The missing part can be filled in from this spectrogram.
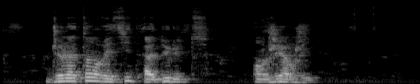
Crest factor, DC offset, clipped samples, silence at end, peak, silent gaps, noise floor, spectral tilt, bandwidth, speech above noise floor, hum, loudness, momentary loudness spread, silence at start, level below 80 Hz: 18 dB; under 0.1%; under 0.1%; 1.05 s; -8 dBFS; none; -63 dBFS; -6.5 dB/octave; 15.5 kHz; 38 dB; none; -26 LUFS; 18 LU; 0.45 s; -64 dBFS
